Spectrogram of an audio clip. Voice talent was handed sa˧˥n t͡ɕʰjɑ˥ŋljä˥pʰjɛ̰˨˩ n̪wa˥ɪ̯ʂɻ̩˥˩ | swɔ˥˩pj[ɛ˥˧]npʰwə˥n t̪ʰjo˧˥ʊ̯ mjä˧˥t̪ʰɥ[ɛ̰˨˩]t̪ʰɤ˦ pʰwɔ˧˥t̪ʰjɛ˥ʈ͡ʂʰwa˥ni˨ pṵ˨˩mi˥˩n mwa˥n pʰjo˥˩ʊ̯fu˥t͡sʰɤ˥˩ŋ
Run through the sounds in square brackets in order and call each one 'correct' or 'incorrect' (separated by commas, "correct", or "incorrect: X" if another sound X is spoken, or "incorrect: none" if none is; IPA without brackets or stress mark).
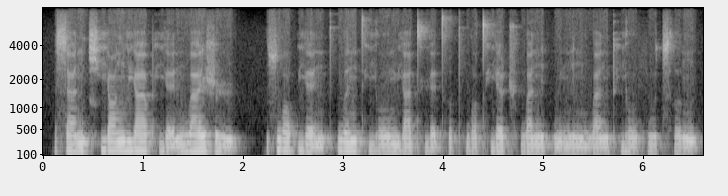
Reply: incorrect: ɛ̰˨˩, correct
